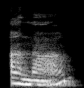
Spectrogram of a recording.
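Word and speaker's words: она: on also feminine gender Anna pay attention that we pronounce or like ah because here or is unstressed and there is a ruler Russian that if or is unstressed we pronounce it like ah and neuter gender ano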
